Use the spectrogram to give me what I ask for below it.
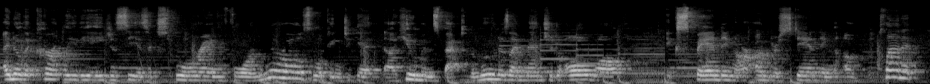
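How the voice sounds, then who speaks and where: A woman interviewer leading a conversation in a thoughtful, slightly halting way. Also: medium pitch, warm tone, reverberant, faint music behind, rough recording.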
